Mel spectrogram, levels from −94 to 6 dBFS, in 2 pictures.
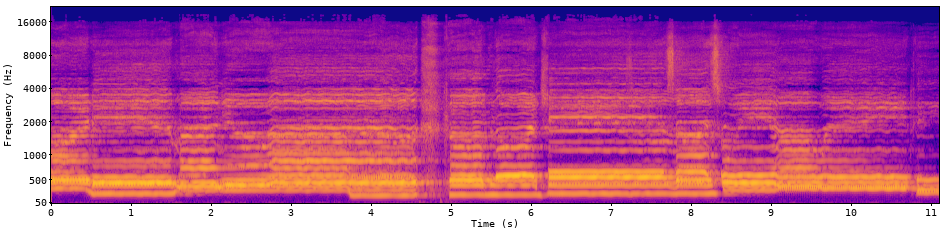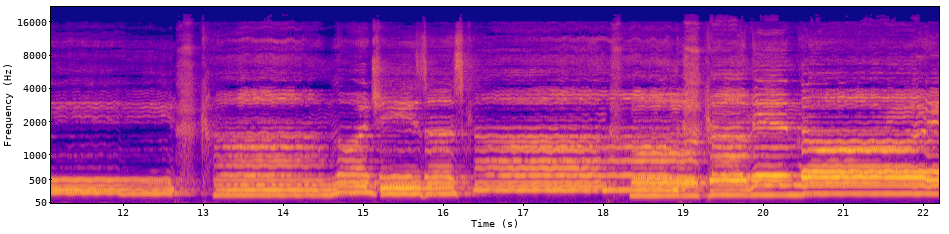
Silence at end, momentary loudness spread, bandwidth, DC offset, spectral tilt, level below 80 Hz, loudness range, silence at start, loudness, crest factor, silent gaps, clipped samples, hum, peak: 0 s; 9 LU; 17 kHz; under 0.1%; -4 dB/octave; -66 dBFS; 7 LU; 0 s; -14 LUFS; 14 dB; none; under 0.1%; none; 0 dBFS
